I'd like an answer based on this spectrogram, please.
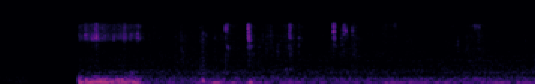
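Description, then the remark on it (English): Light rain patters steadily outdoors in Brooklyn, a dense wash of soft taps with a few sharper drops standing out, with no voices. “Starting to rain out here.”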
